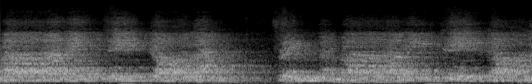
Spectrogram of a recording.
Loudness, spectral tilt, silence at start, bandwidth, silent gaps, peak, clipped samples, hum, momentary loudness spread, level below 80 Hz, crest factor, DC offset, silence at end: -24 LUFS; -5.5 dB/octave; 0 s; 16 kHz; none; -8 dBFS; under 0.1%; none; 6 LU; -60 dBFS; 16 dB; under 0.1%; 0 s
